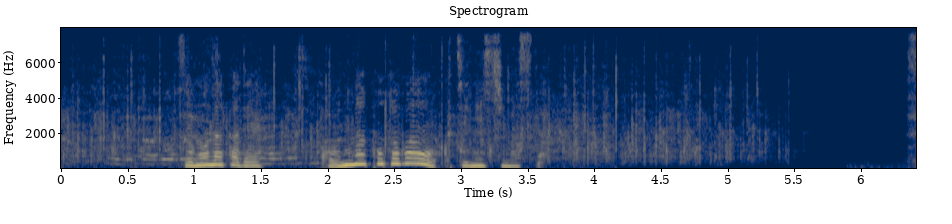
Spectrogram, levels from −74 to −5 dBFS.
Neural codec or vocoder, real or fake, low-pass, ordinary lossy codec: codec, 16 kHz, 8 kbps, FreqCodec, smaller model; fake; none; none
